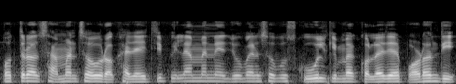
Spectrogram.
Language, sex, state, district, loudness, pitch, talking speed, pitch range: Odia, male, Odisha, Malkangiri, -16 LUFS, 140 Hz, 155 wpm, 135-145 Hz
